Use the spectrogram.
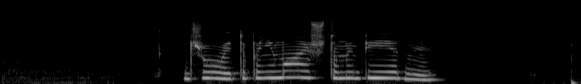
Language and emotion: Russian, sad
